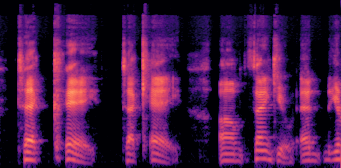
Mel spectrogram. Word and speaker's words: Takei: Tom Lemery says, not to be a jerk, George's last name is pronounced Takei.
